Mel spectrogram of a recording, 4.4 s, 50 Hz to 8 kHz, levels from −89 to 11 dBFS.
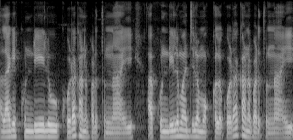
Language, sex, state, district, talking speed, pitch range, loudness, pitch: Telugu, male, Andhra Pradesh, Krishna, 110 wpm, 105-125 Hz, -17 LUFS, 120 Hz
